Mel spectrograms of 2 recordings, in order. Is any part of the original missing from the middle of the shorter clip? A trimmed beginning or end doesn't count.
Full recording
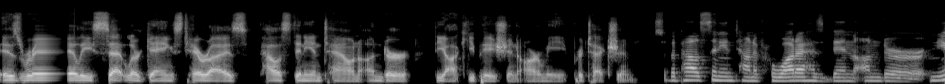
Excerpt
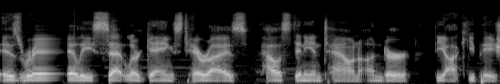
no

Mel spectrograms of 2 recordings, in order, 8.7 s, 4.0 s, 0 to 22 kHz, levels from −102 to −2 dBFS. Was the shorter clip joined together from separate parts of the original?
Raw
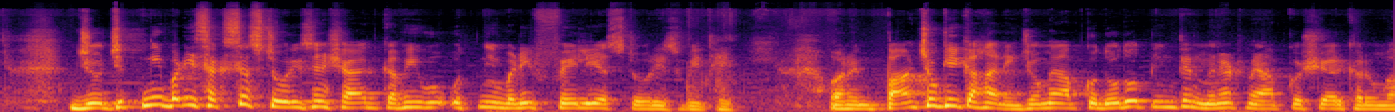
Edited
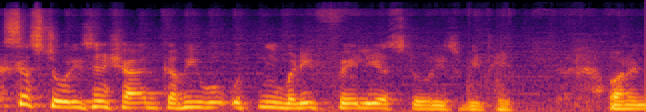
no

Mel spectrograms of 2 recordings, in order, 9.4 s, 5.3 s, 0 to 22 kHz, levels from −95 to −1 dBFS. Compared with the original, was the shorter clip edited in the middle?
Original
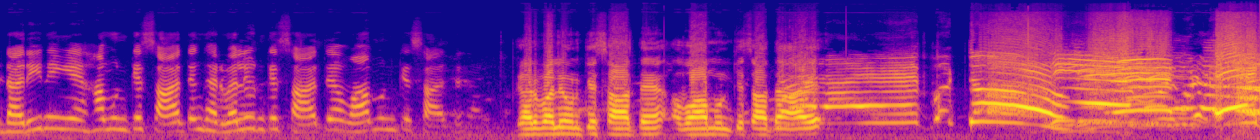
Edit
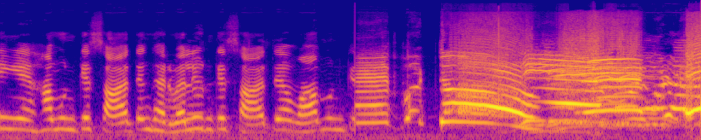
yes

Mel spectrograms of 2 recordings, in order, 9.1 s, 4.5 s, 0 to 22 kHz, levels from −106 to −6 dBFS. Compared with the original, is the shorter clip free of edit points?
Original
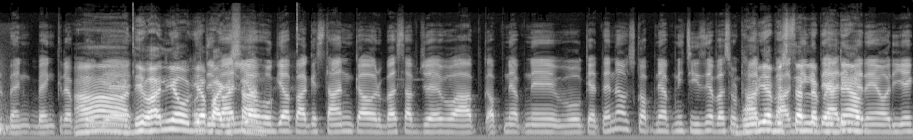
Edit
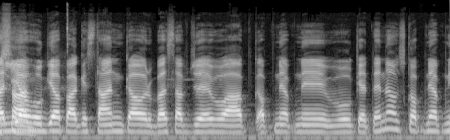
yes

